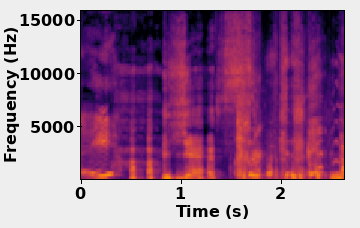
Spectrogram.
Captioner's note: both giggle; laughs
